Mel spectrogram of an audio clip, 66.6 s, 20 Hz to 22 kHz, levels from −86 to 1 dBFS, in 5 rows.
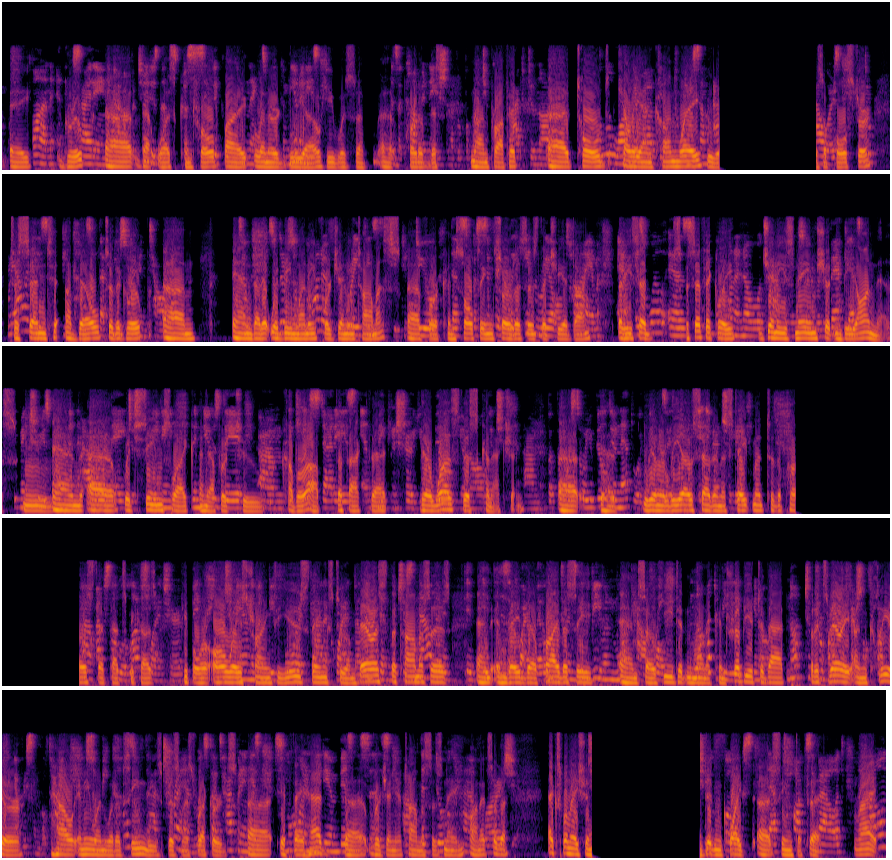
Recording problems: high frequencies cut off; noticeable; nothing above 8 kHz
distortion; slight; 5% of the sound clipped
voice in the background; loud; throughout; 7 dB below the speech
audio cutting out; at 11 s for 1.5 s, at 39 s for 2.5 s and at 1:02 for 1.5 s

